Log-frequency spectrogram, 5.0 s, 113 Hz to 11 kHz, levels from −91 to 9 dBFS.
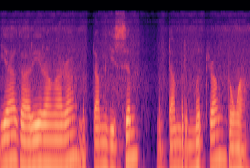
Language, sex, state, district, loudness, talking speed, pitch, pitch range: Garo, male, Meghalaya, South Garo Hills, -16 LUFS, 85 wpm, 120 Hz, 110-135 Hz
